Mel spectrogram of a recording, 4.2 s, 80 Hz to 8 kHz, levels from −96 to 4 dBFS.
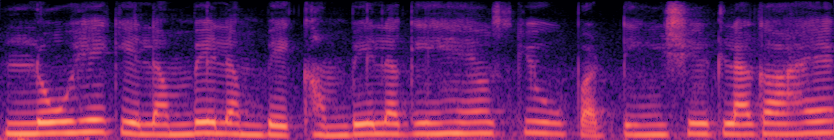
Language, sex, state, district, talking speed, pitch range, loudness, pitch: Hindi, female, Chhattisgarh, Bilaspur, 170 wpm, 210-230 Hz, -24 LUFS, 220 Hz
